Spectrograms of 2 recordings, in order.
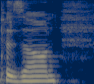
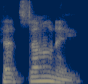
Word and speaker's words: Pezzone: And then I, out in the hair, a couple conductors started to say, why don't you pronounce it Pezzone, like they do in Italy?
